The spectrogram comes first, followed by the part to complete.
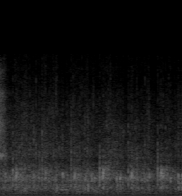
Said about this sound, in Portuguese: Pode aplaudir o Senhor. Você está aplaudindo esse Deus.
